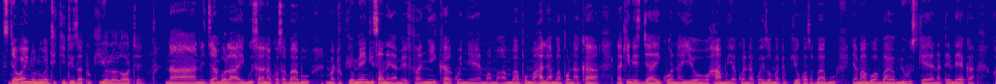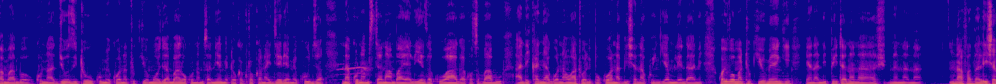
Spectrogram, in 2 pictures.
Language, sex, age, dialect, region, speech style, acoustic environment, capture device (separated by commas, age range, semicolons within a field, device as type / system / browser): Swahili, male, 25-34, Kenya - Nairobi Sheng-influenced, Kenya, happy, people talking, desktop / Windows / Chrome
